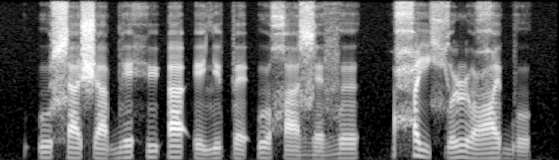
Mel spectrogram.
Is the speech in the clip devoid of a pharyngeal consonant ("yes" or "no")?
no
